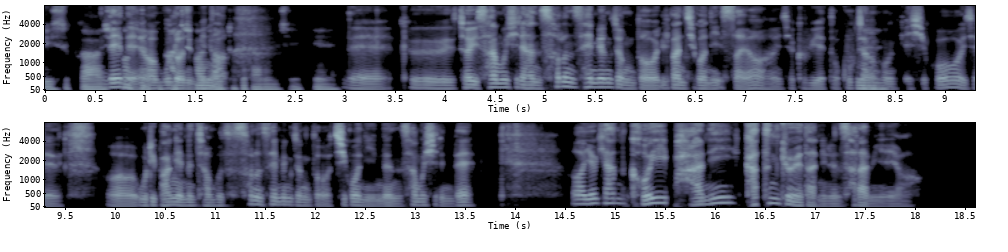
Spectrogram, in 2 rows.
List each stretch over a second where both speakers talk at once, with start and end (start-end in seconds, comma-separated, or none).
0.5-1.8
